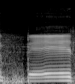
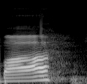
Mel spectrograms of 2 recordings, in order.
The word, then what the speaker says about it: با: ہوتی ہیں، آپ دیکھیں، حروف مفردات کو تجوید و قرات کے مطابق عربی لہجے میں ادا کریں اور تلفظ کے ساتھ پرہیز کریں، یعنی بے، تے، سے، ہے، کھے، توئیں، وائیں وغیرہ ہرگز نہ پڑھیں، بلکہ با، تا، سا، حا، خو، تو، ضواں پڑھیں۔ اب ان 29 حروف میں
